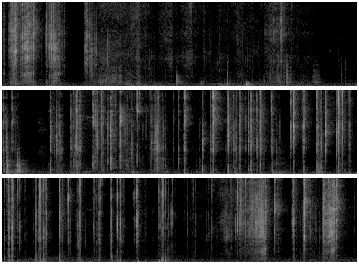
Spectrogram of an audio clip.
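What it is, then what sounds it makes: Rubber-coated binoculars, tapped. Long nails tap rapidly on the barrels and eyepieces of black rubber-coated binoculars with a leather strap, first held in the hand and then set on a table. The result is a dense run of dry, bright clicking and scratchy ticks with almost no low end and no ring.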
